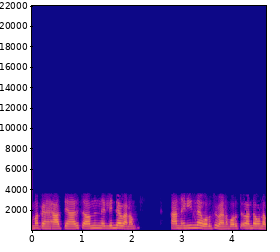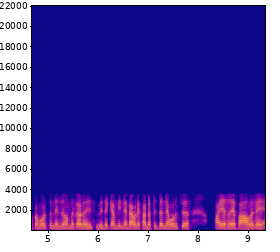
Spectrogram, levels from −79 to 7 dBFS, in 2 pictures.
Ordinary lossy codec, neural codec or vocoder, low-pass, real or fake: AAC, 24 kbps; codec, 16 kHz, 0.3 kbps, FocalCodec; 3.6 kHz; fake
